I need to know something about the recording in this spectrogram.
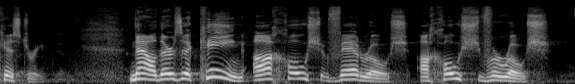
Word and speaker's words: Ahasuerus: Now, there's a king, Ahasuerus. Ahasuerus, I mean, there's a 70 ways to pronounce that, depending, but it's Ahasuerus.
